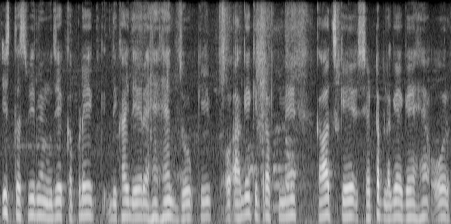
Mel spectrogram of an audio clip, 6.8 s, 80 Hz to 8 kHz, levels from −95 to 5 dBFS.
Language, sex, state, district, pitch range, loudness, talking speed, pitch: Hindi, male, Rajasthan, Bikaner, 140-155 Hz, -17 LUFS, 195 wpm, 150 Hz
